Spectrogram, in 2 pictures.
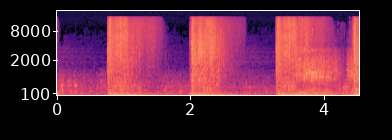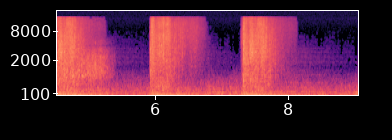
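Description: Heavy footsteps stomp slowly on a stone floor.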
